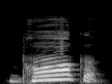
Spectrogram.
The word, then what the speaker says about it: भोंक: भोंक। यहां पे भी अनुस्वार की मात्रा लगी हुई है, भोंक। भोंक नहीं पढ़ना, भोंक, यानी कि नाक से भी उच्चारण करना है।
